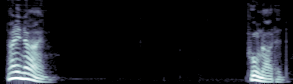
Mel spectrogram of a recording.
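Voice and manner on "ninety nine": put-on higher, brighter boy's voice asking; a small boy catching on; boyish Christopher Robin. A narrator's reading.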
